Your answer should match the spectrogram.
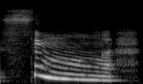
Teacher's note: that kind of arching muscle at the back of your mouth is your soft palate or velum and the back of your tongue as you're going to say sing comes up and meets it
